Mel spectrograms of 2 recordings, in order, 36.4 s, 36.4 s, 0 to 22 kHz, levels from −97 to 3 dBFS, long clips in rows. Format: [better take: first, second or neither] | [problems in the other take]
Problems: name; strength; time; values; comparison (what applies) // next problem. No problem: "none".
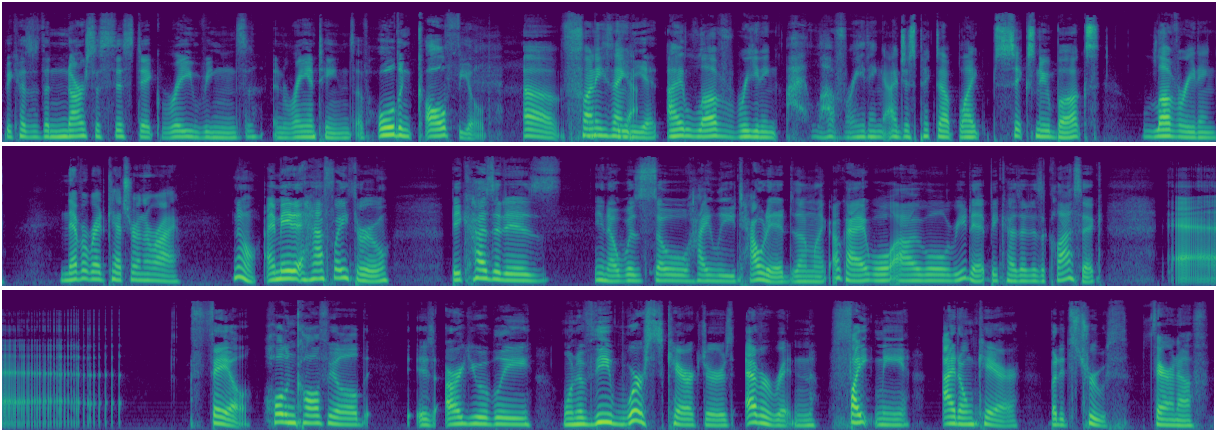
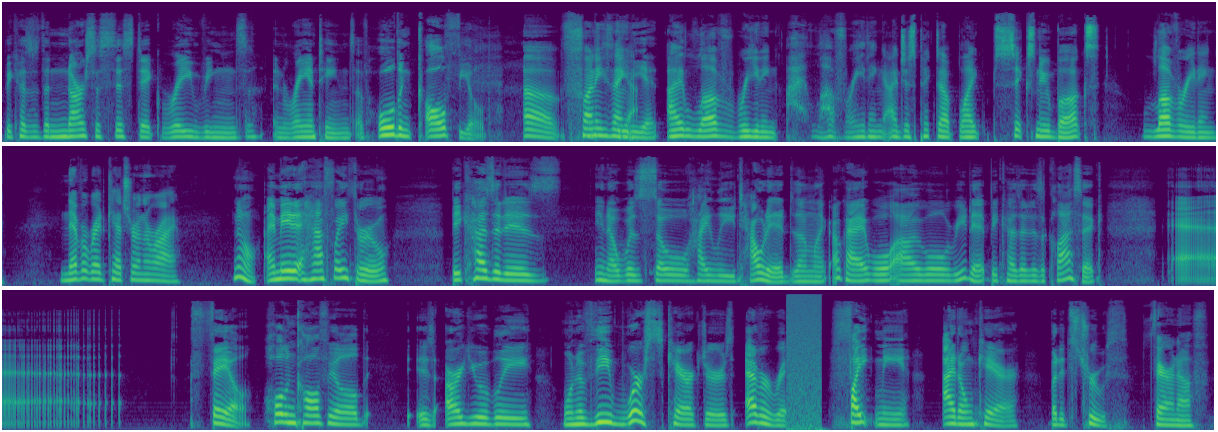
first | audio cutting out; filled with static; at 32 s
